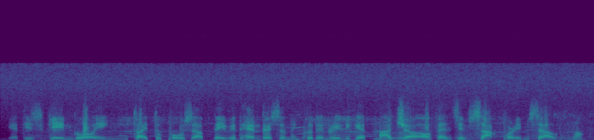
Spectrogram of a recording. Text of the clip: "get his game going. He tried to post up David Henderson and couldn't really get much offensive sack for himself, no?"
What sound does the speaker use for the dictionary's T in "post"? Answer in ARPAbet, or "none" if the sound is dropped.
none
